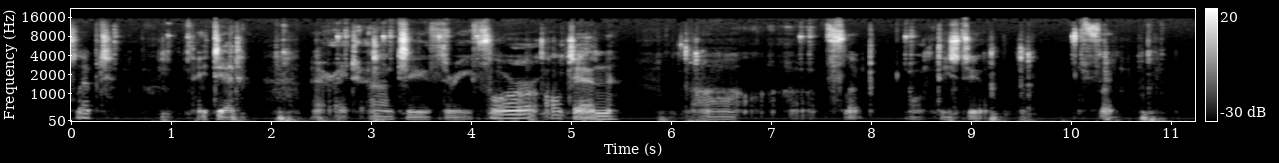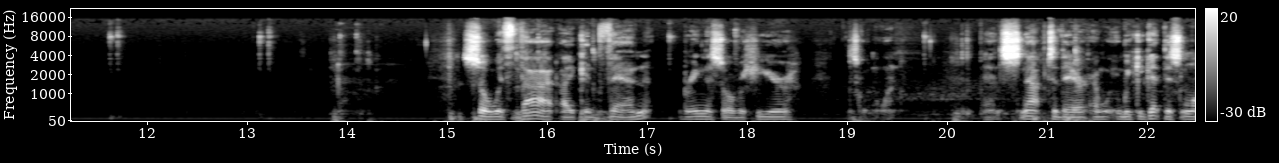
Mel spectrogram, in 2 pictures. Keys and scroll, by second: 1.6 Tab, 2.1 alt+a, 2.4 3, 5.1 shift+n, 6.1 alt+n, 9.7 alt+n, 10.3 Tab, 10.8 alt+a, 15.0 Tab, 15.2 a, 16.5 shift+d, 19.0 1, 20.8 Tab, 21.3 alt+a.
